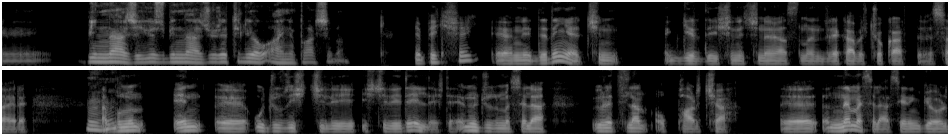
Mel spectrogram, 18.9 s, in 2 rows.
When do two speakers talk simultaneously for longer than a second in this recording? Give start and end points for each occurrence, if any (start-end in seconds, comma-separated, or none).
none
